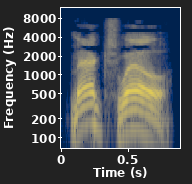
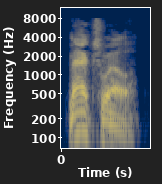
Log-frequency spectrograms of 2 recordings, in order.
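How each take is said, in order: First: Maxwell called high and louder; shouting. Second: Said in the usual way. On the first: A narrator's reading. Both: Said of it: "he shouted".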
